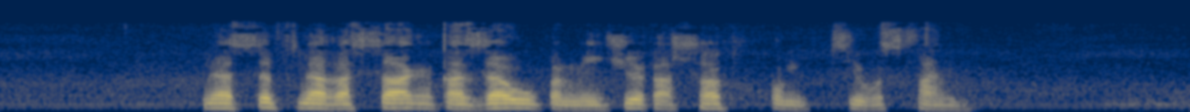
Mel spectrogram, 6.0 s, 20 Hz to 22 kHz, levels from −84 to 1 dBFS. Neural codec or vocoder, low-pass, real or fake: none; 10.8 kHz; real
